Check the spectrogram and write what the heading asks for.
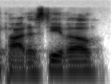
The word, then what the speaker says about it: Potestivo: to point out that my name goes with like level four of every world so it goes podestivo podestivo it's like kind of how i try to get phonetically out there but i appreciate the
